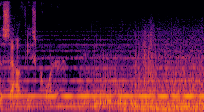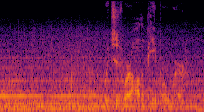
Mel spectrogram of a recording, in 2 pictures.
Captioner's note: waves crashing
